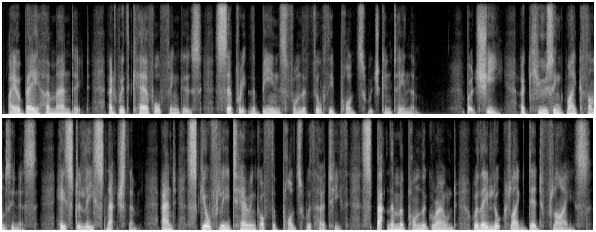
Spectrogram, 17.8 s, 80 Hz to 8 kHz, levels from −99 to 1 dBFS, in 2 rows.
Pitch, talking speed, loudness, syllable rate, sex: 145 Hz, 155 wpm, -23 LUFS, 4.7 syllables/s, male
